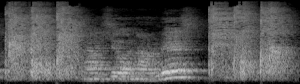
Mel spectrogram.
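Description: A classroom group performs the Tepuk PPK rhythmic clap, bursts of sharp clapping at the start and again near the end, framing a voice chanting in between.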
